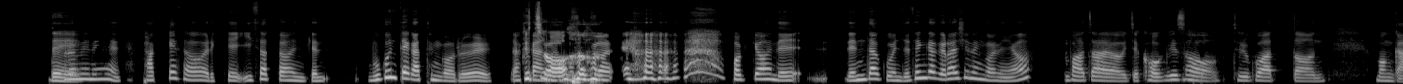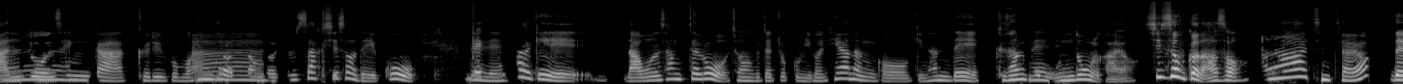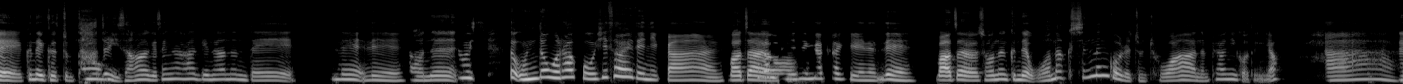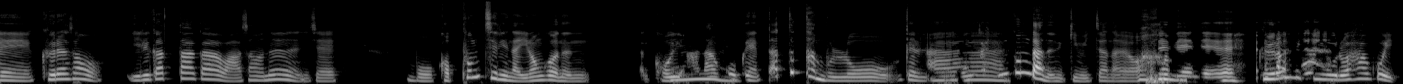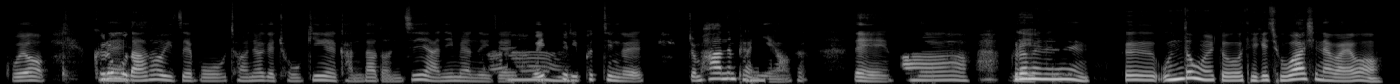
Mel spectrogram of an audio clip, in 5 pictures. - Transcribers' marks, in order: laugh; other background noise; tapping; laugh; laugh; in English: "weight lifting을"
- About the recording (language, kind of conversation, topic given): Korean, podcast, 일 끝나고 진짜 쉬는 법은 뭐예요?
